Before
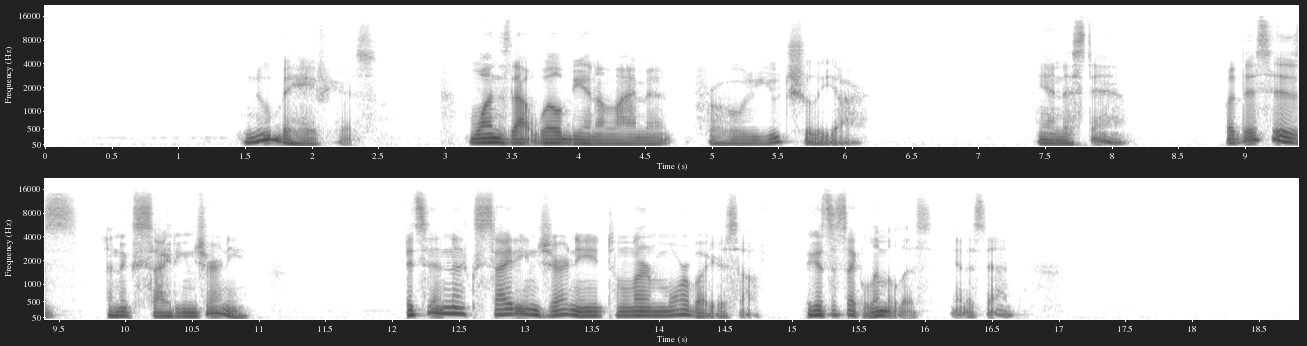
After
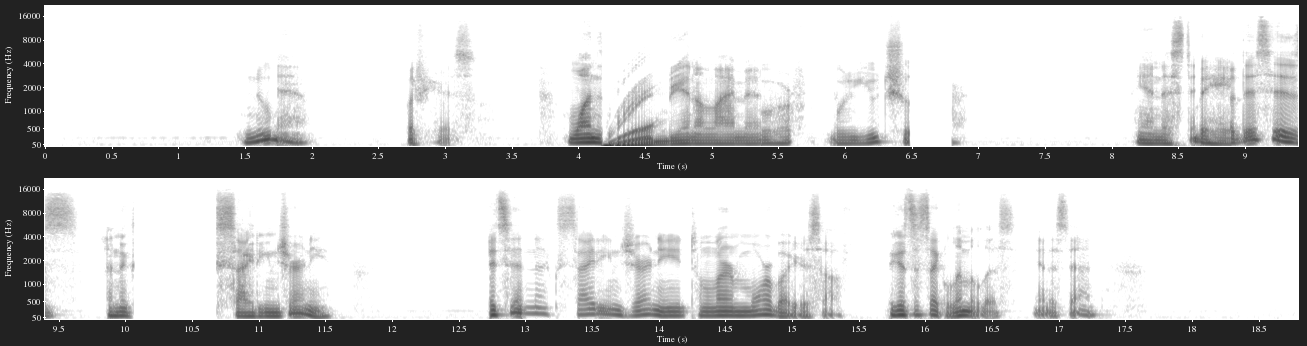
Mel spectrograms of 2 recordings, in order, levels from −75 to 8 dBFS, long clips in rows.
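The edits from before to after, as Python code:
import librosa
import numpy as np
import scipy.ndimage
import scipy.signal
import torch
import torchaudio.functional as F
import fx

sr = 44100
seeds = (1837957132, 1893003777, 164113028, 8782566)

y = fx.edit(x, sr, fx.swap(start_s=1.74, length_s=0.27, other_s=7.88, other_length_s=1.01),
    fx.tape_start(start_s=3.43, length_s=0.65),
    fx.reverse_span(start_s=4.63, length_s=0.57),
    fx.silence(start_s=5.74, length_s=0.32),
    fx.insert_silence(at_s=10.06, length_s=0.62),
    fx.fade_in_from(start_s=12.35, length_s=1.62, floor_db=-15.0), tone=tone)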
